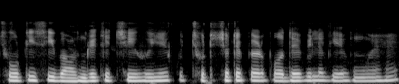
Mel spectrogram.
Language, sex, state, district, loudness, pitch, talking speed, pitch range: Hindi, female, Uttar Pradesh, Lalitpur, -16 LUFS, 175 Hz, 180 wpm, 165-180 Hz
